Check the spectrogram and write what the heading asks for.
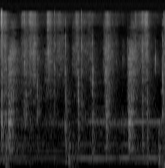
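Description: A deck of cards being shuffled by hand: soft, irregular clicks and slaps of the cards, faint, over faint steady tones.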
